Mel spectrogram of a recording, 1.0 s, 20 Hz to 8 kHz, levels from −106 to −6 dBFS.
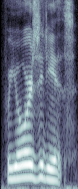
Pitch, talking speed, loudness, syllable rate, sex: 185 Hz, 245 wpm, -13 LUFS, 4.6 syllables/s, female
